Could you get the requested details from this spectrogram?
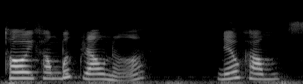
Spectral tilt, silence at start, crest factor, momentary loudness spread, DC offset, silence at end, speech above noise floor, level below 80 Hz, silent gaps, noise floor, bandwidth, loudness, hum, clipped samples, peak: -6 dB/octave; 0.05 s; 20 dB; 16 LU; under 0.1%; 0 s; 23 dB; -48 dBFS; none; -48 dBFS; 8 kHz; -26 LUFS; 50 Hz at -50 dBFS; under 0.1%; -8 dBFS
